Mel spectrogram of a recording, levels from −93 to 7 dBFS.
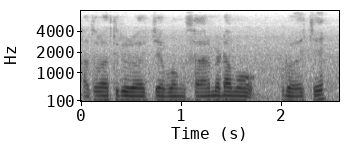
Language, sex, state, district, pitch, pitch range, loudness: Bengali, male, Assam, Hailakandi, 125 Hz, 125-130 Hz, -15 LUFS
